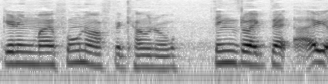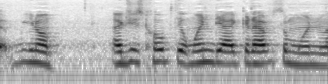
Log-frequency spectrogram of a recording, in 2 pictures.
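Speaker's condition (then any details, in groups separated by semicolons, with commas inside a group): Cerebral palsy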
